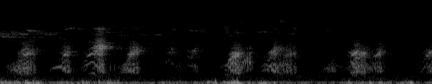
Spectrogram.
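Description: Frogs croaking from a pond: short, rasping croaks about three a second, irregular and overlapping, as from several frogs. A low rumble runs underneath.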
